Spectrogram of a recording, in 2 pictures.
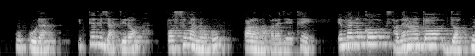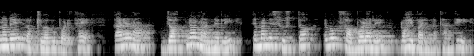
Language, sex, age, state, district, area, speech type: Odia, female, 45-60, Odisha, Khordha, rural, spontaneous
